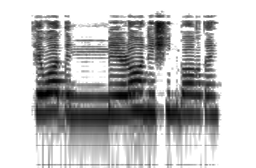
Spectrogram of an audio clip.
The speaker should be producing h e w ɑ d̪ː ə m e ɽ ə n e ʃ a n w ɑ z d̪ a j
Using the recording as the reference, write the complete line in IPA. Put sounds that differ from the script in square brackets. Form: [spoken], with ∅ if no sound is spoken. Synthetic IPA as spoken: h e w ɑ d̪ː ə m e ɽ [ɑ] n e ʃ [i] n [b] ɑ [ɣ] d̪ a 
